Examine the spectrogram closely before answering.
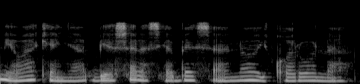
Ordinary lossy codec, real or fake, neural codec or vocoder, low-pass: none; fake; codec, 16 kHz, 16 kbps, FreqCodec, larger model; 7.2 kHz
